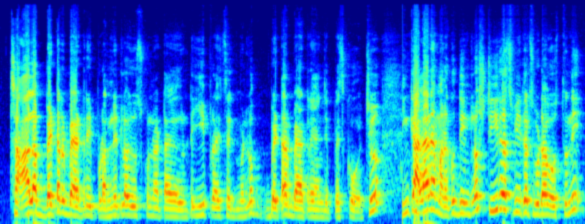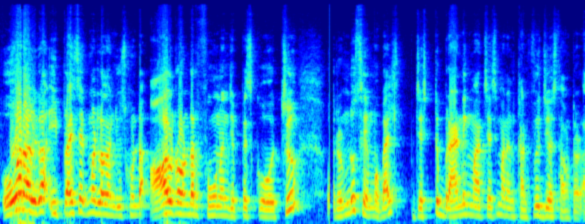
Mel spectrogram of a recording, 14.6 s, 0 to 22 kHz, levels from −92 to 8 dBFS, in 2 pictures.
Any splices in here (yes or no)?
yes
